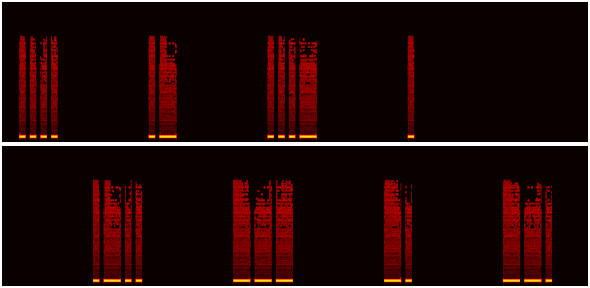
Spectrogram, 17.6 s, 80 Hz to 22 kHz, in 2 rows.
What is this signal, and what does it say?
Morse code, heard as a keyed tone, about 15 wpm, spaced as for 5 wpm, 1000 Hz. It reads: HAVE LONG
